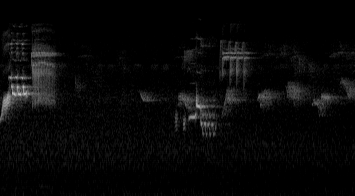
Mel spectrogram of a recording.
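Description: Birds chirping and trilling in a nature ambience track: a string of short, high calls, loudest in the first second and again about four seconds in.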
